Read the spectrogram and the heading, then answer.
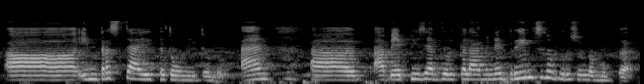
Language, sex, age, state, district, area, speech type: Malayalam, female, 18-30, Kerala, Kollam, rural, spontaneous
